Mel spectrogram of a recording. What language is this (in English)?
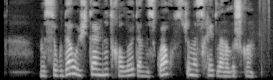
Abkhazian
